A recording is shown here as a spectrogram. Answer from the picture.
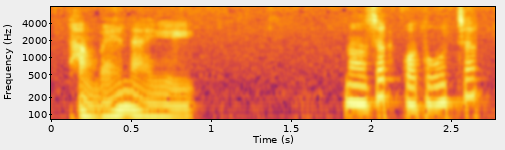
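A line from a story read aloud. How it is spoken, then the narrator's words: Frowning mutter. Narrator (Vietnamese): Cô Hoàn nhíu mày, lẩm bẩm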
